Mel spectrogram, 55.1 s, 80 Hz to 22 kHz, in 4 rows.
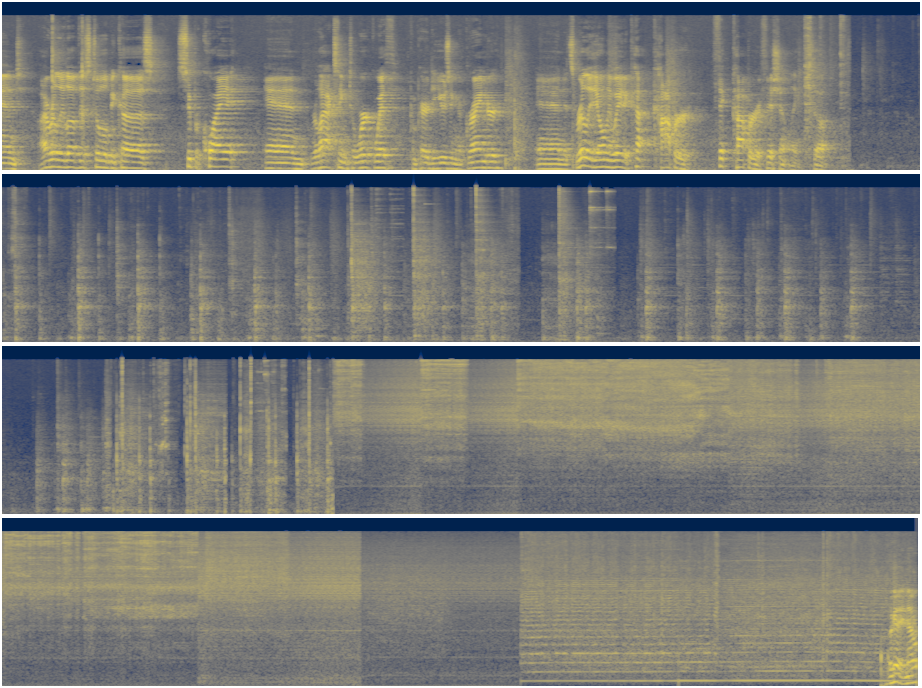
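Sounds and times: belt grinder hissing and humming: 32.5s - 54.8s.

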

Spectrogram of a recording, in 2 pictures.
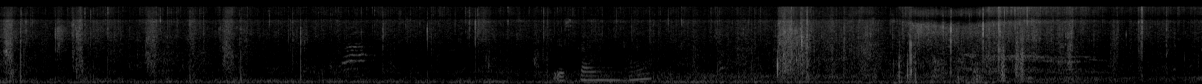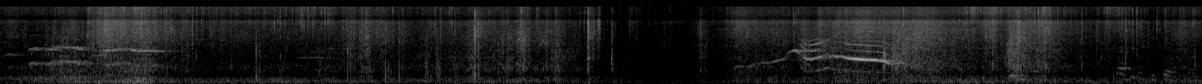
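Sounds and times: dry leaves burning with crackle: 0.0s - 24.0s
rooster crowing: 9.3s - 11.3s, 12.0s - 14.0s.

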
